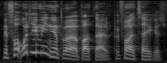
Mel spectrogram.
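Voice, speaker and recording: A man's voice: medium pitch, wildly swooping pitch, racing, creaky, a little mellow. A man with a German accent, a native German speaker from Germany, joking around in casual banter while playing a game with a friend. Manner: playful, jokey, calls his partner "sir". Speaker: game player.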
